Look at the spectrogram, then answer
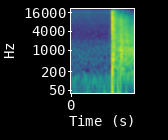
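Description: A single sharp gunshot from a short-barreled 5.7x28mm rifle firing 40-grain Barnes VLC ammunition cracks loudly after a quiet moment, followed by a brief ringing decay.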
